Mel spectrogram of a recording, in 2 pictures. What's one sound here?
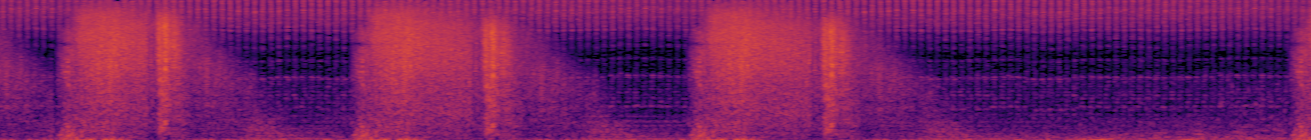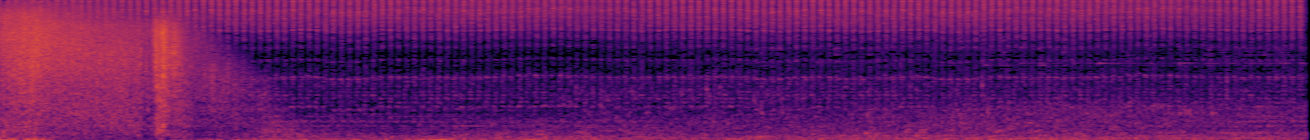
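A low underwater rumble and hum surround a small craft.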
